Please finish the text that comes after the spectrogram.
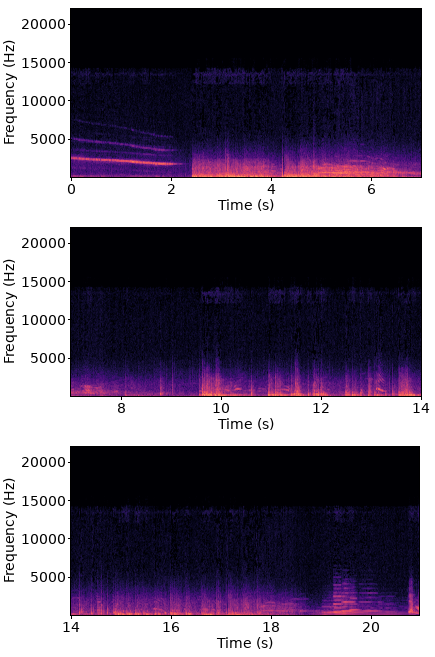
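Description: Fireworks burst over Tivoli Gardens in a dense run of sharp bangs and crackles at varying distances, with a whistling rise at the start and a brief quiet gap midway.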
